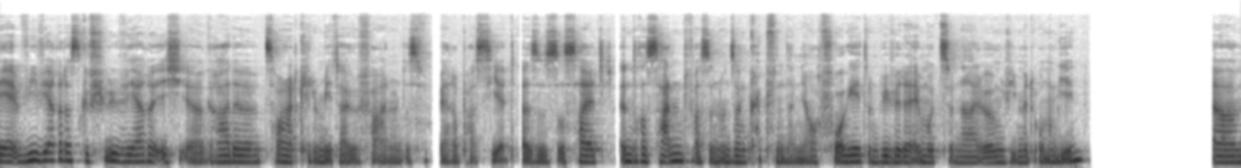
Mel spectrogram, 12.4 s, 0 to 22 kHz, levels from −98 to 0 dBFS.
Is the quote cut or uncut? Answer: uncut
